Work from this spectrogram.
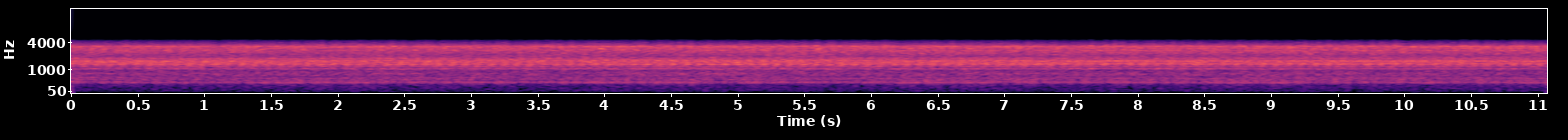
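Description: Steady fast idle with an uneven, slightly lumpy beat under a hissy engine note; one cylinder is dropping out, so it is misfiring.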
